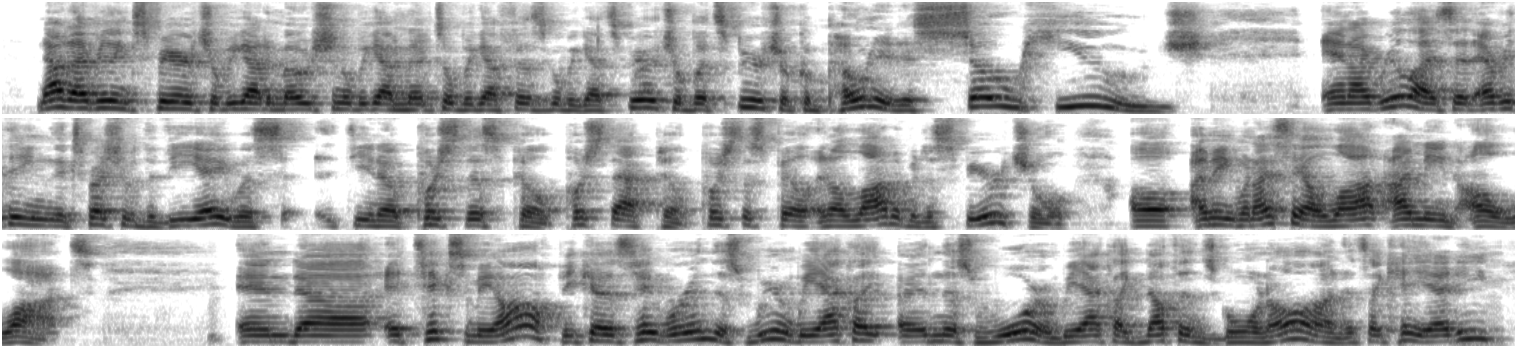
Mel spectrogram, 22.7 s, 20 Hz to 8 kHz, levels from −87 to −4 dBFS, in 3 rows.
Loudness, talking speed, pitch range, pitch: -18 LUFS, 240 wpm, 155-185 Hz, 165 Hz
